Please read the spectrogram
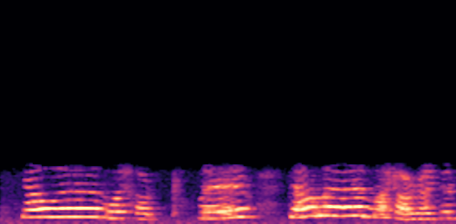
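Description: A young girl singing in a high voice, in three phrases of long held notes that slide up and down.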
